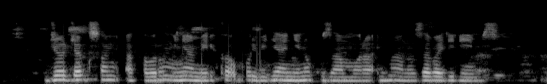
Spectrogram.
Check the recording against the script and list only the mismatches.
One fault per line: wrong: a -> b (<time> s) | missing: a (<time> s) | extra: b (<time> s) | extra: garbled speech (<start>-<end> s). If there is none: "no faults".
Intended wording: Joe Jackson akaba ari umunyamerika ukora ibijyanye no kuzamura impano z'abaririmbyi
no faults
